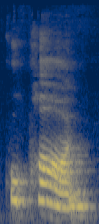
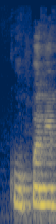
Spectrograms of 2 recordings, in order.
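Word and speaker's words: coupon: हम बोलते हैं कूपन कूपन हम कूपन बोलते अरे मुझे तो कूपन कूपन मिला है कपन नहीं कपन सही प्रोनंसिएशन है कपन और कुछ और प्रोनंसिएशन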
